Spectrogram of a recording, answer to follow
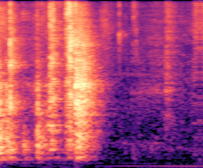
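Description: Small wooden keys being pushed down into tight slots in a plywood box, making a few short wood-on-wood scrapes in the first second.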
